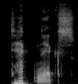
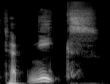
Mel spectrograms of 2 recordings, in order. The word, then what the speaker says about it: Technics: So you heard it said out loud many times, and it was always Techniques. So we've been saying it wrong. I've been saying it wrong my whole life. Me too. Technics. Yeah. Techniques. I have heard it pronounced that way. That's not totally foreign to me or anything like that.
